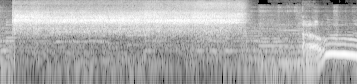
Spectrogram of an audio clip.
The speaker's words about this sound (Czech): Da vidimo šta pokazuje alkotest. Duvajte malo u ovaj balon.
